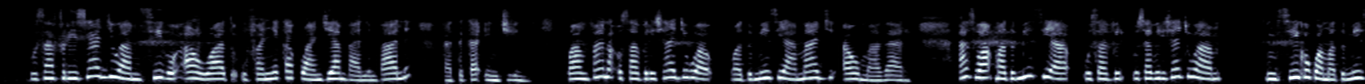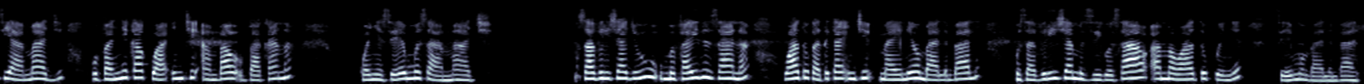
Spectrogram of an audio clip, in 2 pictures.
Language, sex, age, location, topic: Swahili, female, 18-24, Nakuru, education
